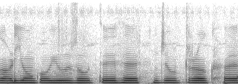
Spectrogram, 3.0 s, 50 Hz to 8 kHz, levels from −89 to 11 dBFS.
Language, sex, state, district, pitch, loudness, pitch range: Hindi, female, Odisha, Malkangiri, 195 Hz, -14 LUFS, 195-200 Hz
